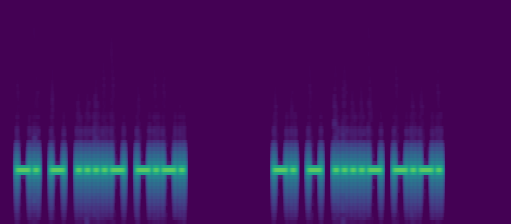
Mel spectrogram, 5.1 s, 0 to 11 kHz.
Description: Morse code, heard as a keyed tone, about 28 wpm, 700 Hz. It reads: NT4C NT4C
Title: USA Call Signs - 4 Characters - Repeated 2x - 28wpm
